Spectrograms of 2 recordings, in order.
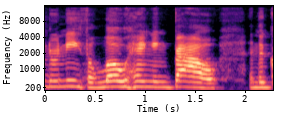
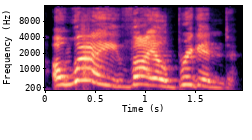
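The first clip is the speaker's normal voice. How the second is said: high, loud, pompous cry; coachman's shout; 5 semitones higher, 4 dB louder than usual. A narrator's reading. Coachman shouts at the bandit girl, loud and pompous. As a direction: drive the bandit off with a bellow. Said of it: "shouts the coachman".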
